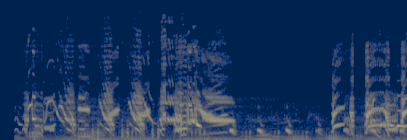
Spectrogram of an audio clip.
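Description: Mynas chatter in a dense jumble of harsh squawks, clicks and bright whistled notes, several birds calling at once, with a soft low hum beneath.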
